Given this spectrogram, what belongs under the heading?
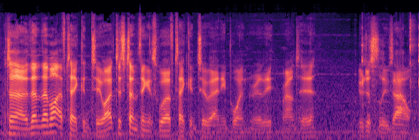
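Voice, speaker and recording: A man's voice: low voice, fast talker. A man chatting casually on a livestream headset mic while sim racing indoors, rambling and swearing now and then. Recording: loud car engine noise behind.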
